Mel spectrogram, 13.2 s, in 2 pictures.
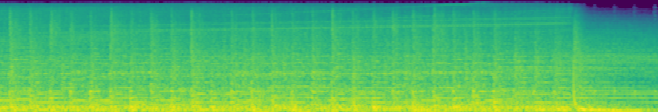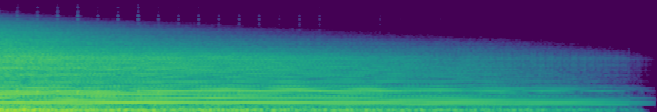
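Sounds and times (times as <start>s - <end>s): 
violin: 0.0s - 6.6s
guitar: 0.0s - 10.3s.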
